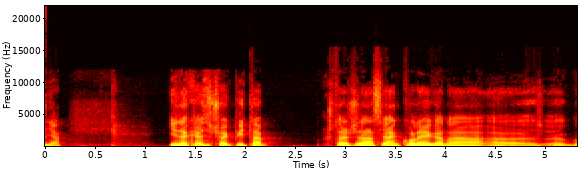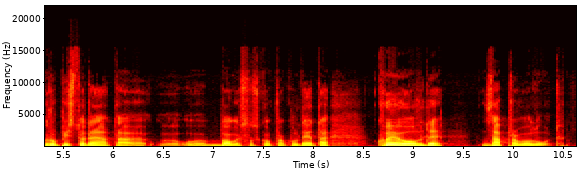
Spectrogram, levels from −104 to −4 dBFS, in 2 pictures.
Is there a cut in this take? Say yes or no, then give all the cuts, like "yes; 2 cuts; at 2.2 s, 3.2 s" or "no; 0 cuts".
no; 0 cuts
